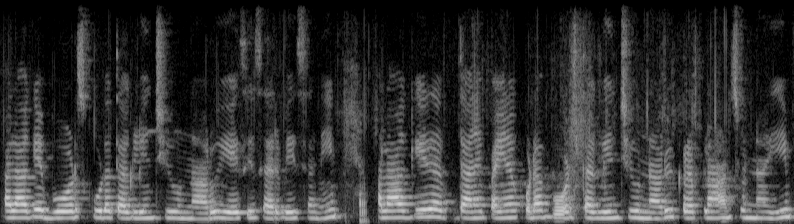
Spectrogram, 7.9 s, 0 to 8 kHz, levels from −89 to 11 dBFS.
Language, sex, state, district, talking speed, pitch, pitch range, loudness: Telugu, female, Andhra Pradesh, Sri Satya Sai, 135 wpm, 235 Hz, 225-245 Hz, -15 LUFS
